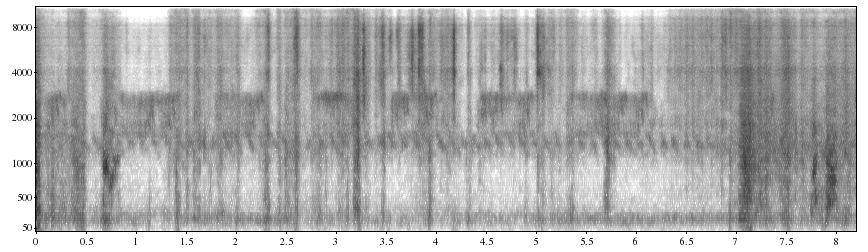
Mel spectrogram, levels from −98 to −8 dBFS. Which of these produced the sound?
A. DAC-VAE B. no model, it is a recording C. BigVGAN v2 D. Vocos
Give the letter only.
D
